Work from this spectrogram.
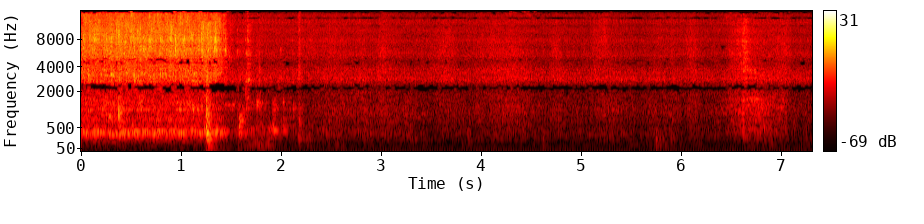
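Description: Water running from a tap while rinsing off after shaving, a loud rush for about a second before dropping to a faint trickle and quiet handling sounds, with a small splash near the end.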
